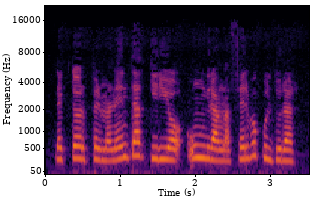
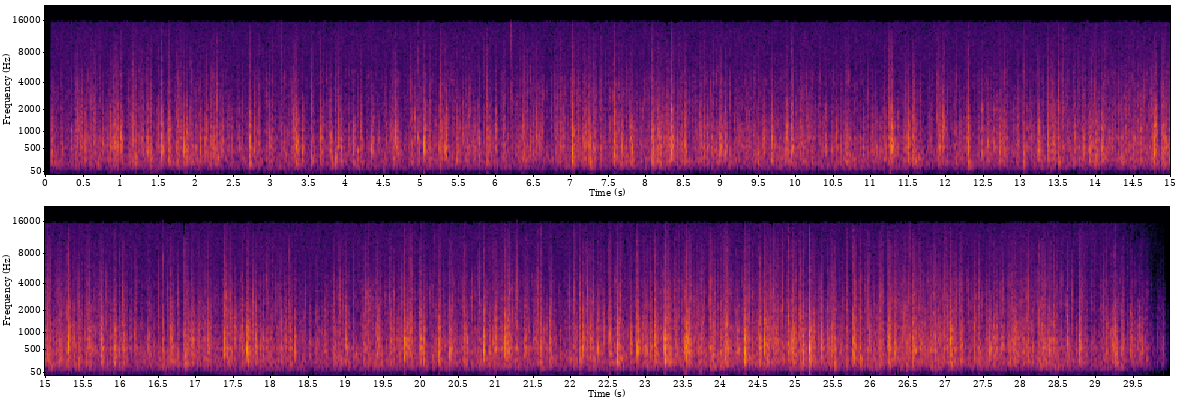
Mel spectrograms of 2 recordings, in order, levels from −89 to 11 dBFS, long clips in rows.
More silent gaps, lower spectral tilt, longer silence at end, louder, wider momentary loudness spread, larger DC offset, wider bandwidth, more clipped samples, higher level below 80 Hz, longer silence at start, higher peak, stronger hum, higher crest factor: neither; first, -5 dB/octave vs -3.5 dB/octave; first, 0.2 s vs 0.05 s; about the same, -25 LUFS vs -26 LUFS; second, 5 LU vs 11 LU; neither; second, 14.5 kHz vs 16 kHz; neither; about the same, -64 dBFS vs -68 dBFS; about the same, 0.15 s vs 0.05 s; second, -8 dBFS vs 0 dBFS; neither; second, 18 dB vs 26 dB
